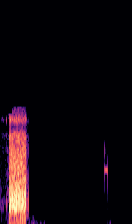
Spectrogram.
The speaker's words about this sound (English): When I unkey the mic, it's almost like the, I got a very loud, like, squelch tail, maybe, a lot of static when I unkey. Is that normal?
